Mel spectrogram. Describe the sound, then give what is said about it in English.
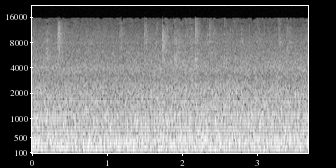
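Water dripping off a roof: scattered, irregular drips tick over a steady, hissing wash of water and a low hum, with no one speaking. “You'll hear a few cars passing by, but a little bit of wind, but mostly just the water dripping off the roof and the distant waves from the shore across the street.”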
